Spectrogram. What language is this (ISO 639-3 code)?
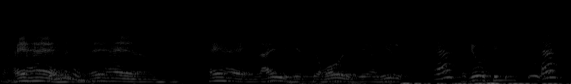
dan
